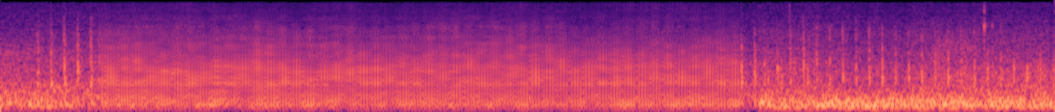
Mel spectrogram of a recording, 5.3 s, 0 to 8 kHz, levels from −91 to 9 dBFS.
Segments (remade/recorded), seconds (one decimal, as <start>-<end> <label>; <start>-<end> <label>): 0.0-0.5 recorded; 0.5-3.7 remade; 3.7-5.3 recorded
